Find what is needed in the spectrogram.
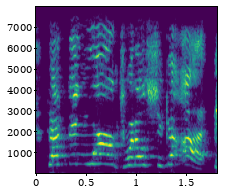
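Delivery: high, eager imitation of a thrilled friend; excited Bert. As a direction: pitch it way up, delighted. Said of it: "he said to me".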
